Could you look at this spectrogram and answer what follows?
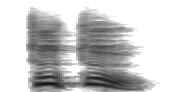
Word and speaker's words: tutu: The T is not pronounced like a European tea, as in cup of tea.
